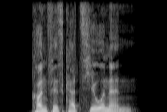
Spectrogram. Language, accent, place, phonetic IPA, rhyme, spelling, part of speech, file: German, Germany, Berlin, [kɔnfɪskaˈt͡si̯oːnən], -oːnən, Konfiskationen, noun, De-Konfiskationen.ogg
- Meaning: plural of Konfiskation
